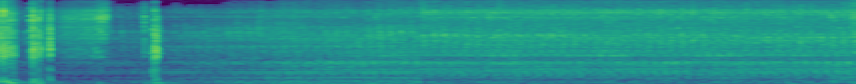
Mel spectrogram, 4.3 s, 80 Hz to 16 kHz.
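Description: A pump runs steadily aboard a 1977 Pacific Seacraft 31 sailboat, a low continuous mechanical hum after a few brief knocks and clicks at the start.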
